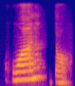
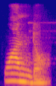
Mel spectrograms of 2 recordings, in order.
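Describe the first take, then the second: First: "Cuando" split into two beats, CUAN, do; syllable by syllable. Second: "cuando" as a whole word, slow, with a leading A; A takes the lead. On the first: Teacher showing one syllable is formed, "Cuando" broken as CUAN, do. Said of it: "one syllable is formed". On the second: Teacher showing which vowel leads, "cuando" said slowly with a strong A. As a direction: slowly say "cuando", letting the A dominate the U. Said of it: "A takes the lead, you hear". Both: Shown as a demonstration.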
